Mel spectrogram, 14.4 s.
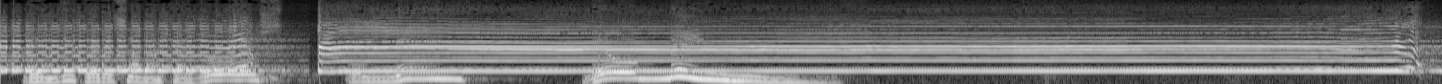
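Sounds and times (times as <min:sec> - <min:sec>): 
shofar blowing: 0:00.0 - 0:14.4
speech: 0:00.2 - 0:02.9, 0:03.5 - 0:04.3, 0:05.8 - 0:06.3
people shouting with joy: 0:03.5 - 0:04.7, 0:05.8 - 0:08.5.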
